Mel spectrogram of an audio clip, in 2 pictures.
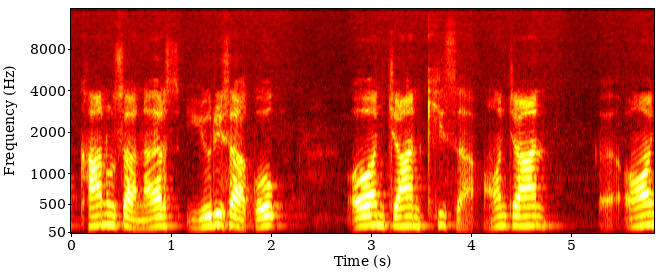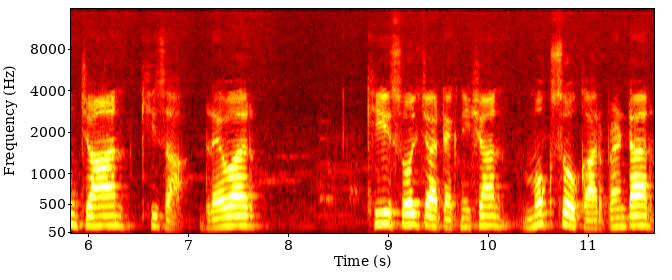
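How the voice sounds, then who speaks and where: A man teaching a language lesson from a textbook, reading vocabulary slowly and repeating each word for practice. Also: a little high, darkish tone. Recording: tinny phone-like recording.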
